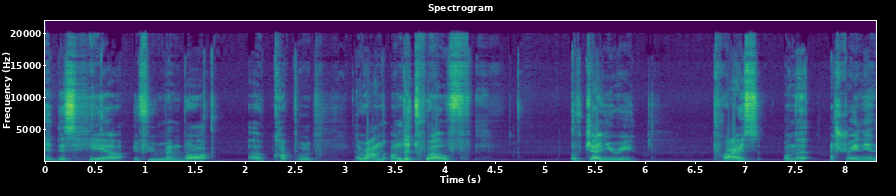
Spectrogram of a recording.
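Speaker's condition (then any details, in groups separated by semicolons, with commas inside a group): No condition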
